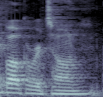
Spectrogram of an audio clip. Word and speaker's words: Boca Raton: Yeah, I'm doing a show up in Boca Raton on the 25th. – Is it Raton or how do you say that? – I say Boca Raton.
